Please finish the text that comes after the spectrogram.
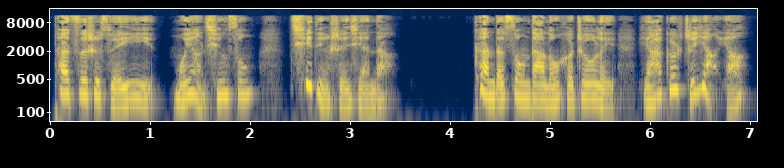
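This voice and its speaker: A woman's voice: mid-range voice, animated, normal speed, slightly rough, no echo, studio quality. A woman narrator reading a romance novel expressively for an audio drama, as scripted storytelling.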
